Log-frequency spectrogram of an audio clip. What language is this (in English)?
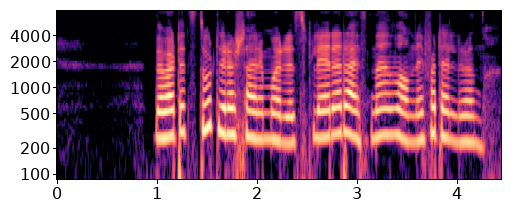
Norwegian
